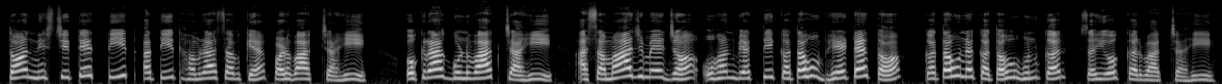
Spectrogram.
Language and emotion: Maithili, neutral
